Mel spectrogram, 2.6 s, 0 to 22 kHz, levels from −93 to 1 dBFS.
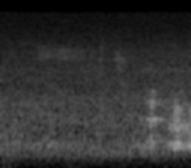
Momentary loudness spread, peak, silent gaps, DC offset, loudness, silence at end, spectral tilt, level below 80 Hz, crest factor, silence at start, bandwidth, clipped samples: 13 LU; -22 dBFS; none; under 0.1%; -44 LUFS; 0 s; -0.5 dB/octave; -86 dBFS; 22 dB; 0 s; 16 kHz; under 0.1%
